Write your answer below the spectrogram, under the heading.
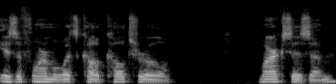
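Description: With a normal speaking voice, a man talks at medium pitch and a moderate pace, his intonation fairly even. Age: 60s. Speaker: philosophy professor. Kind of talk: interview conversation.

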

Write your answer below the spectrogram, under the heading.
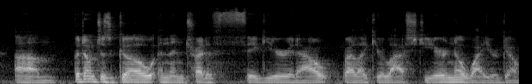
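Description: Somewhat breathy and fairly low-pitched, a man speaks with an American accent. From Northern California, Sacramento. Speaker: graduate student. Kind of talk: interview.

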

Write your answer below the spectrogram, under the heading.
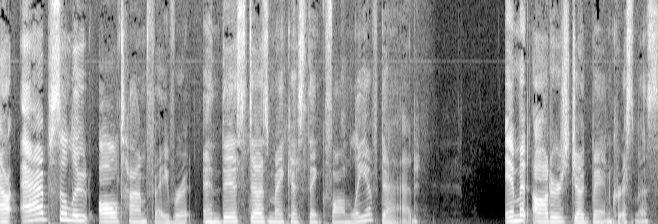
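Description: A woman talks at medium pitch with ordinary pitch variation. She has an ordinary speaking voice. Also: fairly slow pace. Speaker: podcast co-host. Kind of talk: casual chat.

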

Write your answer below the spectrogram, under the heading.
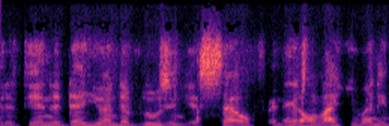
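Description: Here a man speaks in an American accent with a high pitch. His intonation stays fairly even, and the sound is dry and close with no echo. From South Jersey (Camden County), US. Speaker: physician. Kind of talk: casual interview. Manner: casual, slangy.

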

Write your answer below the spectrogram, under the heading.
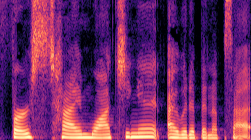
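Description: With an American accent, a woman talks in a dark, mellow tone at medium pitch, her intonation monotone and flat, the sound dry and close with no echo. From Houston, Texas. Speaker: podcast co-host, movie reviewer. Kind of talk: casual chat.

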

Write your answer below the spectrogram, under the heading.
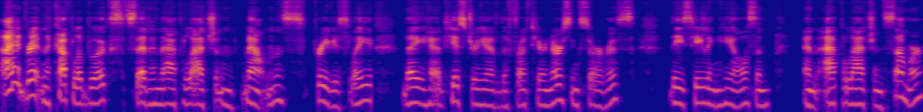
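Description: This woman has a very deep, low pitch and an American accent. The recording is very clean, with a silent background. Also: ordinary pitch variation, moderate pace. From Kentucky, outer Bluegrass region. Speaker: novelist. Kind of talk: casual interview.

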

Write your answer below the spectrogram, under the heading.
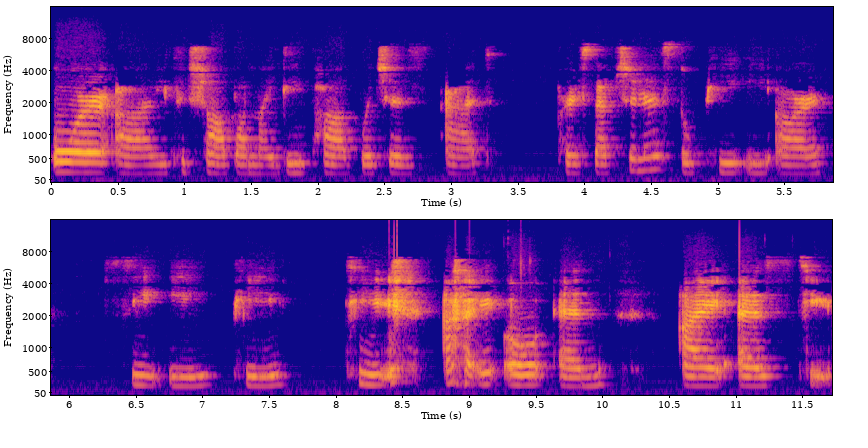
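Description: A woman with a Montreal accent, speaking at a very slow pace. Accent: Montreal English, Canadian. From Montreal, Canada. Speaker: fashion and sneaker enthusiast. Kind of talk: casual interview.

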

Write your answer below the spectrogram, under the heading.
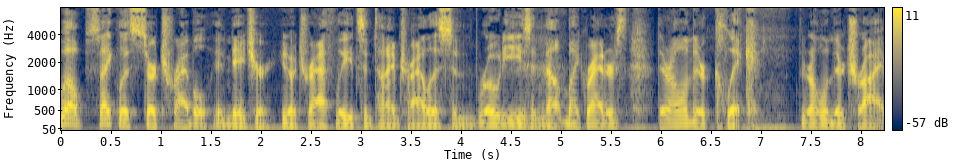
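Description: On a very clean recording with a silent background, a man with an American accent talks at a moderate pace in a very deep, low voice with vocal fry, a bright, sharp tone, ordinary pitch variation and very even loudness. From New Jersey, US. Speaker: cycling podcast co-host, amateur bike racer. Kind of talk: casual chat. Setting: studio.

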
